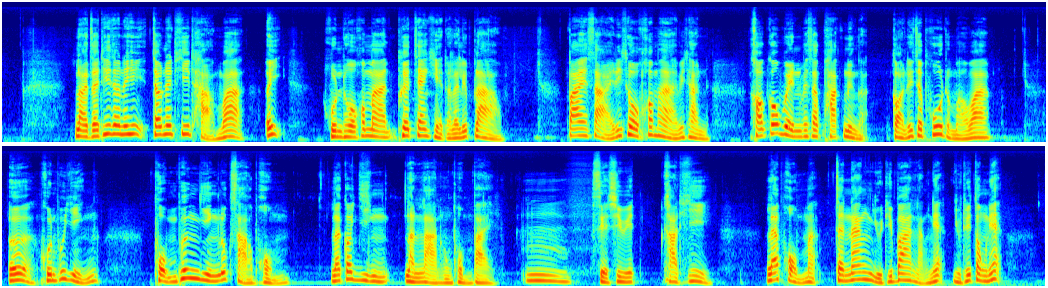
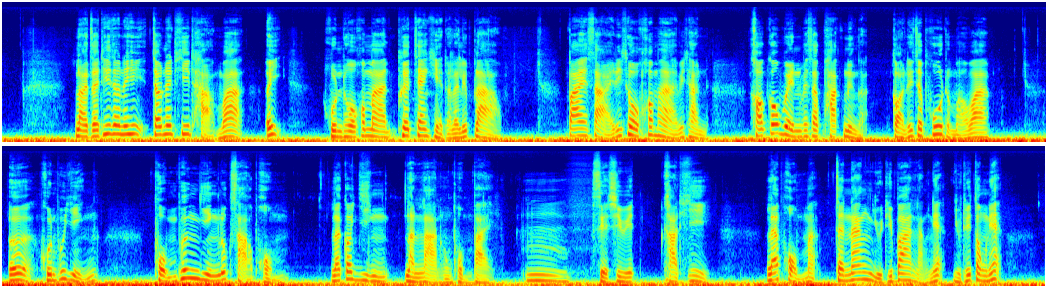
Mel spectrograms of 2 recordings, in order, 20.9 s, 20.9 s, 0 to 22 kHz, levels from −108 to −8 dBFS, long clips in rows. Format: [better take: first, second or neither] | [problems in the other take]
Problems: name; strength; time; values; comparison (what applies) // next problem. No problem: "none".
first | low rumble; faint; throughout; 25 dB below the speech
